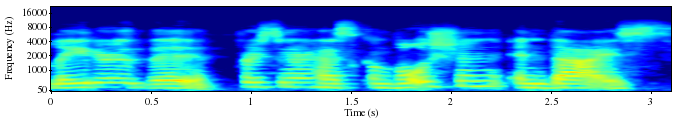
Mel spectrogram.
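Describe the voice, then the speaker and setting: The voice belongs to a woman and is an unremarkable speaking voice. It sits at a medium pitch for her and varies in an ordinary way. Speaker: panelist presenting on civil rights law. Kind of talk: webinar presentation.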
